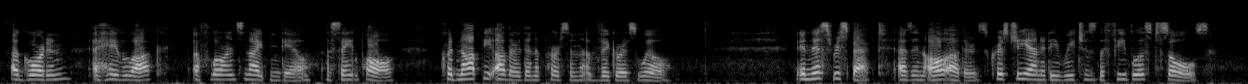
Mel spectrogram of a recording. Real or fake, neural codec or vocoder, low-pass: fake; codec, 16 kHz, 8 kbps, FreqCodec, smaller model; 7.2 kHz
